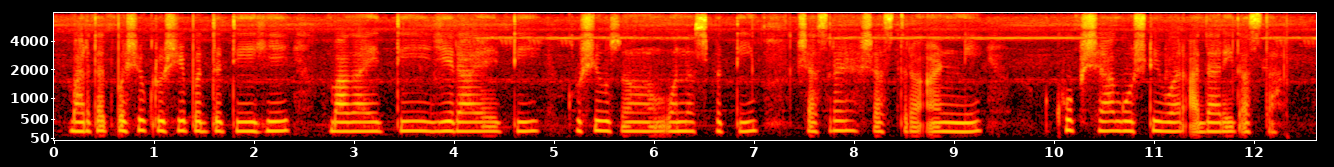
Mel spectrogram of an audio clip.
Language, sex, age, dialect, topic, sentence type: Marathi, female, 18-24, Southern Konkan, agriculture, statement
